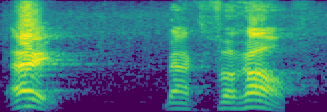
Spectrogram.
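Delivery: loud, high in-character shout; intimidating yell. Pretend. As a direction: yell it out to scare them off. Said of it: "yell out real loud".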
